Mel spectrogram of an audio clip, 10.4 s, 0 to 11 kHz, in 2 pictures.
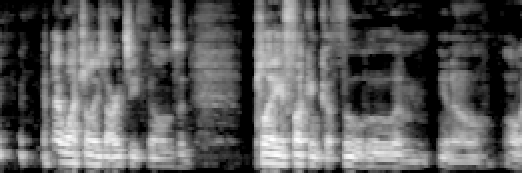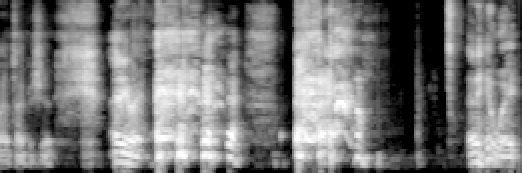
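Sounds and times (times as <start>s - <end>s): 
speech: 0.0s - 9.1s, 10.0s - 10.4s
quiet breathing: 1.9s - 2.6s, 7.7s - 8.1s
laughter: 6.0s - 7.9s
person coughing: 6.8s - 7.6s, 8.2s - 9.1s.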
